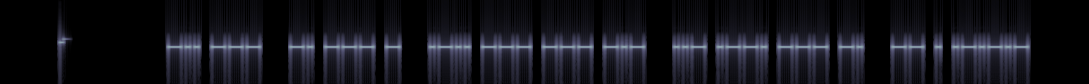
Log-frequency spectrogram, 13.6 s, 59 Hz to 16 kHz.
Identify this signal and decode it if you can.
Morse code, heard as a keyed tone, about 22 wpm, 700 Hz. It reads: DO NOT LOOK UPON ME.
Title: Sentences from Top 1100 Words 22wpm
